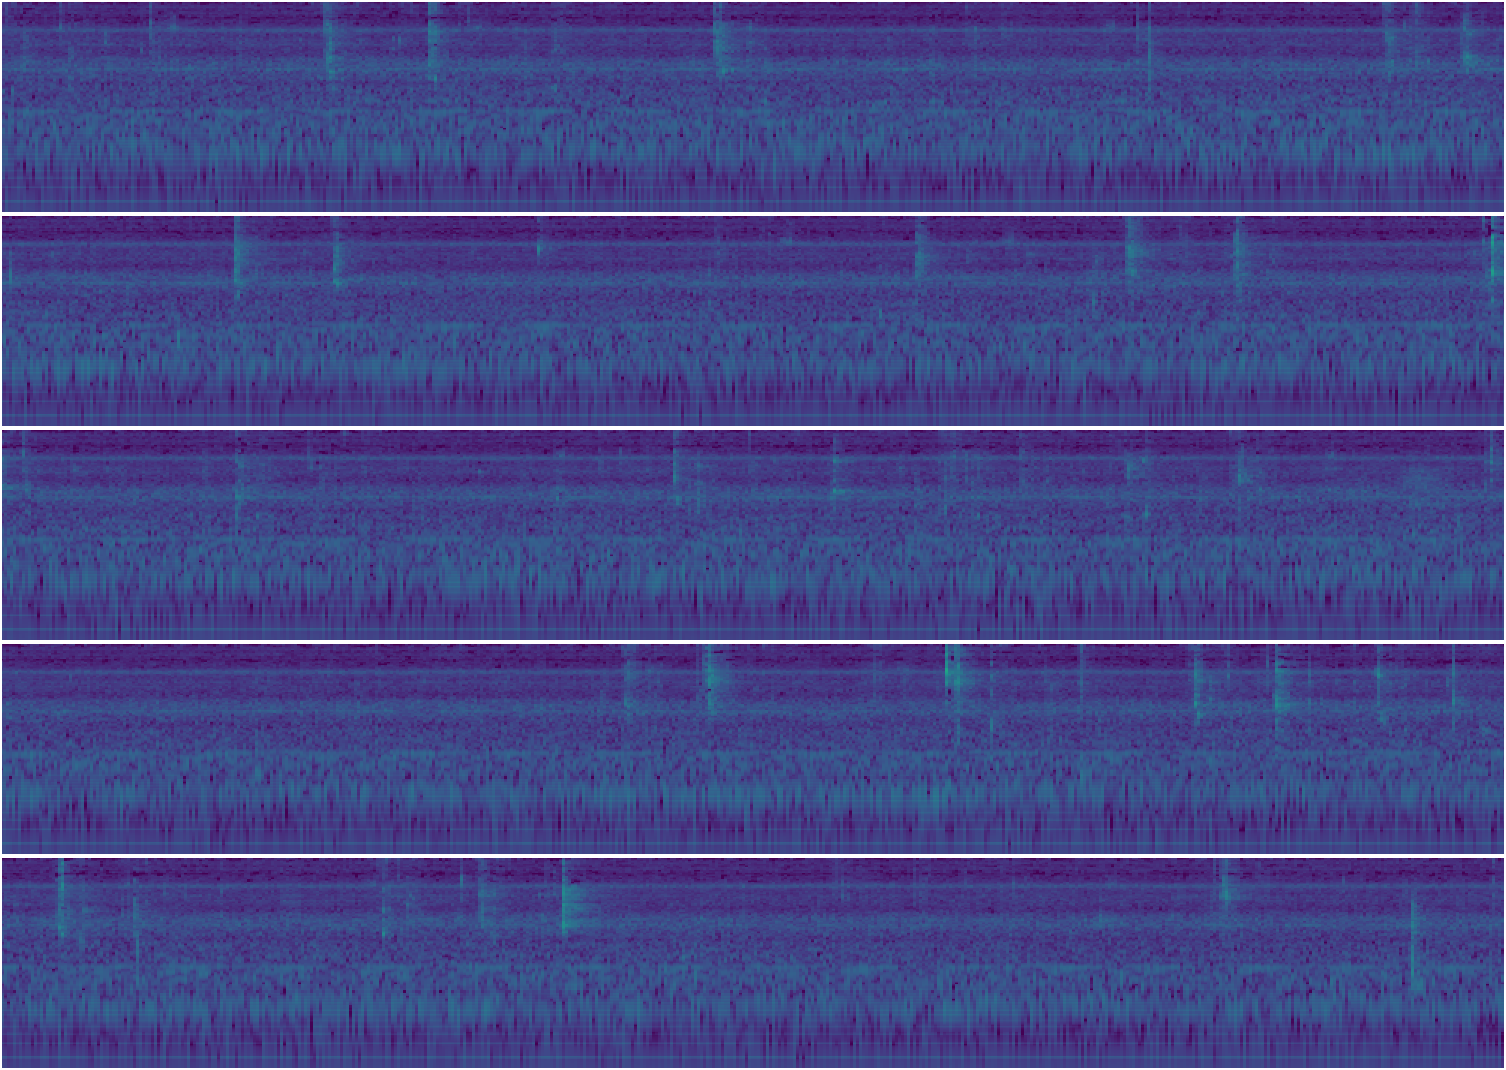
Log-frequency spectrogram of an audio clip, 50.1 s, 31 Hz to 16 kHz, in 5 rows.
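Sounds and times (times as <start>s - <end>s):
faint steady hum: 0.0s - 50.0s
chewing and wet mouth smacks: 2.1s - 3.9s, 4.7s - 5.2s, 9.2s - 10.4s, 11.5s - 12.4s, 16.0s - 18.6s, 19.8s - 20.3s, 23.7s - 29.0s, 34.0s - 35.0s, 35.8s - 41.4s, 42.5s - 44.0s
close chewing: 35.8s - 41.3s.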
